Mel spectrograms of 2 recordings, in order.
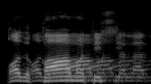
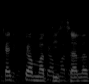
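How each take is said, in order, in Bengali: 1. বাক্যটি 'qad' দিয়ে শুরু হয়, আলাদাভাবে বলা। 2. বাক্যটি 'kait' দিয়ে শুরু হয়, একসাথে জড়িয়ে বলা। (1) "কদ কামাতিস সালাত না বলে" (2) "কাইতকামাতি সালাত কাইত হয়ে গেল নামাজ"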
